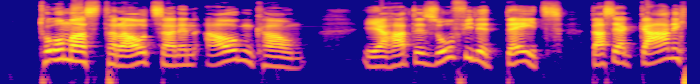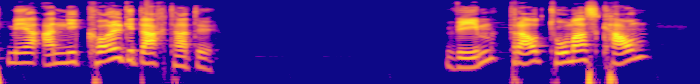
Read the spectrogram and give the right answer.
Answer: Seinen Augen. Er traut seinen Augen kaum.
